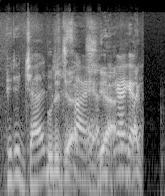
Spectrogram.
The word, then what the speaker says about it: Buttigieg: Pete Buttigieg is the mayor of South Bend, Indiana, and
